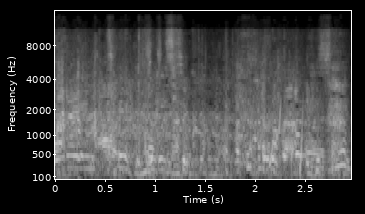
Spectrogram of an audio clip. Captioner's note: clap!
